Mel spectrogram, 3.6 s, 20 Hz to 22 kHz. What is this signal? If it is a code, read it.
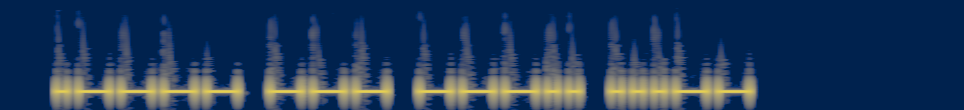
Morse code, heard as a keyed tone, about 27 wpm, 700 Hz. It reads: 1O83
